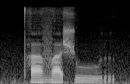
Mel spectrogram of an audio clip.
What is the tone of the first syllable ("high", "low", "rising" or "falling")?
low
